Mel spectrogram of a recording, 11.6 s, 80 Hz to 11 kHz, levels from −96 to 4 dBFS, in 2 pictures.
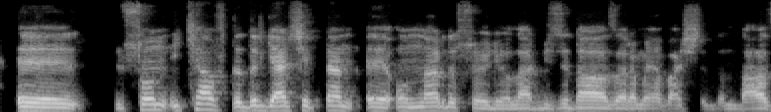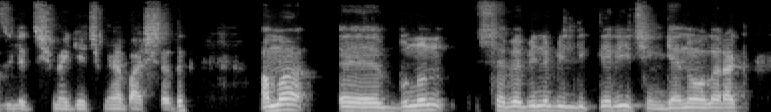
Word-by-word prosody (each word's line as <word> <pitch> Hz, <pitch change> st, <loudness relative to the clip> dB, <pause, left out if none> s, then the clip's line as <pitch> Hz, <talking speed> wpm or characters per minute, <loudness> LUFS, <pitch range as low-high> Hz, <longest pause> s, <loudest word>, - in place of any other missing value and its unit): Eee, 115 Hz, -3 st, +6 dB, 0.4 s
son 155 Hz, +7 st, +2 dB
2 165 Hz, +5 st, -4 dB
haftadır 150 Hz, -5 st, +1 dB
gerçekten, 135 Hz, -1 st, +1 dB
eee, 115 Hz, -1 st, +2 dB
onlar 120 Hz, 0 st, -1 dB
da 120 Hz, -, -2 dB
söylüyorlar, 100 Hz, -2 st, -3 dB
"Bizi 100 Hz, +2 st, -7 dB
daha 105 Hz, 0 st, +3 dB
az 105 Hz, 0 st, 0 dB
aramaya 100 Hz, -1 st, -3 dB
başladın, 95 Hz, -1 st, -9 dB
daha 95 Hz, -, -3 dB
az 100 Hz, -1 st, 0 dB
iletişime 95 Hz, 0 st, -3 dB
geçmeye 100 Hz, 0 st, -3 dB
başladık." 95 Hz, +7 st, -1 dB, 0.5 s
Ama, 150 Hz, +5 st, +5 dB, 0.2 s
eee, 120 Hz, -1 st, +4 dB
bunun 135 Hz, +8 st, +1 dB, 0.2 s
sebebini 130 Hz, +1 st, 0 dB
bildikleri 130 Hz, +2 st, -1 dB
için, 105 Hz, -9 st, -4 dB
genel 110 Hz, 0 st, +1 dB
olarak, 115 Hz, 0 st, +1 dB
115 Hz, 140 wpm, -23 LUFS, 100-130 Hz, 0.5 s, Eee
